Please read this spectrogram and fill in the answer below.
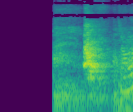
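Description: Silence, then a dog barks once, sharply, a little over a second in; a person's voice starts near the end.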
